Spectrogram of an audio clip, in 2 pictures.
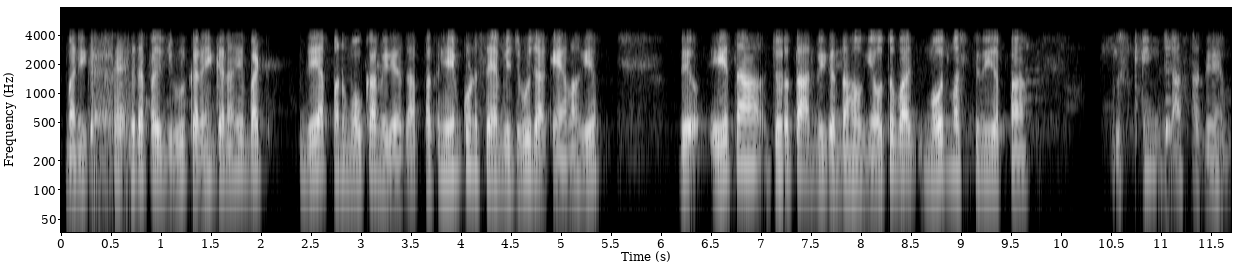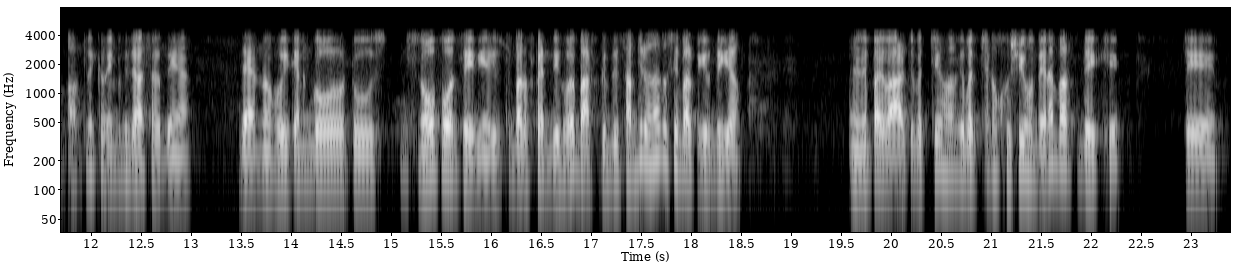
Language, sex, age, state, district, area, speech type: Punjabi, male, 18-30, Punjab, Ludhiana, rural, conversation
